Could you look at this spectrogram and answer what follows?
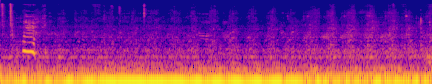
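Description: Magirus Deutz truck's air-cooled Deutz diesel engine running steadily at low revs, a low, constant hum.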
